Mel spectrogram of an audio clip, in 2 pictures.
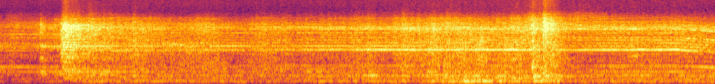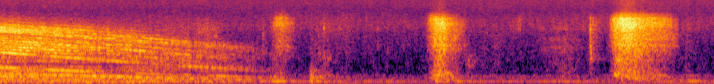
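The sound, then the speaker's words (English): Outer airlock of a spaceship opening with a loud rushing hiss and a whining tone that slides steadily down in pitch over about seven seconds and fades, followed by a few short, sharp bursts. “Lustig, open the outer airlock.”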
